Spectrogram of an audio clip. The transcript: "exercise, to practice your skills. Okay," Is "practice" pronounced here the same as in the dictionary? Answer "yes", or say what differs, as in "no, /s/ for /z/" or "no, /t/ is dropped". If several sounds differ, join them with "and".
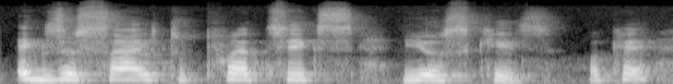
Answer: no, /k/ is dropped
